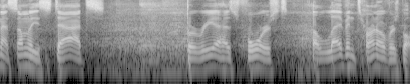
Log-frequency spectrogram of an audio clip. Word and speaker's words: Berea: It's actually pronounced Berea. I think I'd been saying Berea the entire time, so my apologies out there to all of our Berea fans listening.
